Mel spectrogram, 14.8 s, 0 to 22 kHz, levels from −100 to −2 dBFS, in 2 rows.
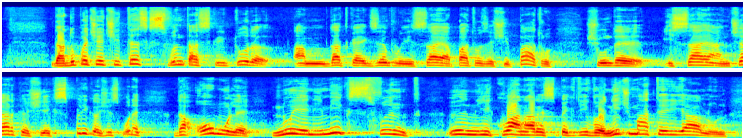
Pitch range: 145-230 Hz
